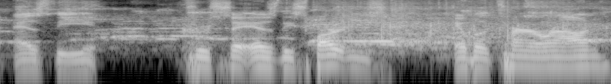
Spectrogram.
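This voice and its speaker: A man's voice: medium pitch, steady tone, moderate pace. A man calling live basketball play-by-play for radio, often repeating his phrases as he goes. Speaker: play-by-play sports announcer. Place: indoor high school gym. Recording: noisy gym, ball bounces behind. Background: gym noise and bouncing basketballs.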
